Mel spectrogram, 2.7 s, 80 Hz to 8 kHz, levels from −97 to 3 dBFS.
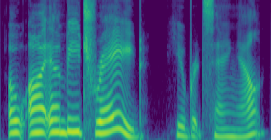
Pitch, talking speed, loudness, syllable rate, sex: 215 Hz, 155 wpm, -16 LUFS, 3.9 syllables/s, female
